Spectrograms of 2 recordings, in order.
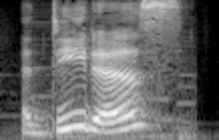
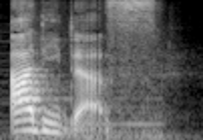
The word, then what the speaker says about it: Adidas: they usually pronounce it Adidas. – Adidas? – And in Germany, we say Adidas. – Adidas? It's Adidas. Adidas. The emphasis is on the first syllable. Adidas. And there's no E, Americans.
